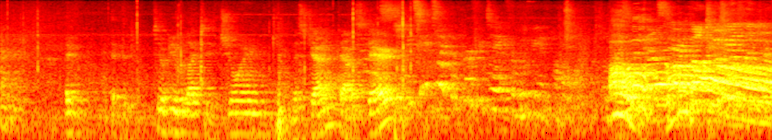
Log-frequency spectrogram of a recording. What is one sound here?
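A man speaks to a gathering in a room with some echo.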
